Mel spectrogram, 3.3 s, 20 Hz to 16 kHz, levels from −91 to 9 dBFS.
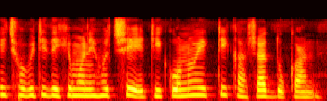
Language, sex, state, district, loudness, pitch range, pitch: Bengali, female, West Bengal, Alipurduar, -17 LUFS, 215-250 Hz, 240 Hz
